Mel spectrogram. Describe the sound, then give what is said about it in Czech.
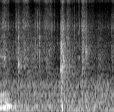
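Tarot cards being shuffled before more cards are laid out for a health reading: a few brief, papery flicks and rustles at an uneven pace, the strongest near the middle, over a low, steady background hum with no speech. “Co se týče zdravíčka, hodím ještě další karty.”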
